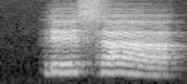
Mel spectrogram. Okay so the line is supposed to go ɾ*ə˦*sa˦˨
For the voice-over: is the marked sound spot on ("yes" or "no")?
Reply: no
